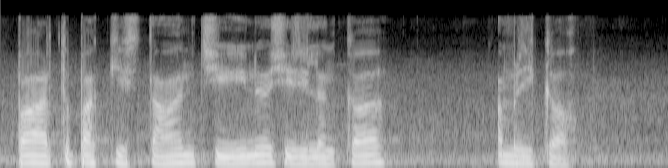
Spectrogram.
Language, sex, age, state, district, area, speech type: Punjabi, male, 18-30, Punjab, Pathankot, rural, spontaneous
